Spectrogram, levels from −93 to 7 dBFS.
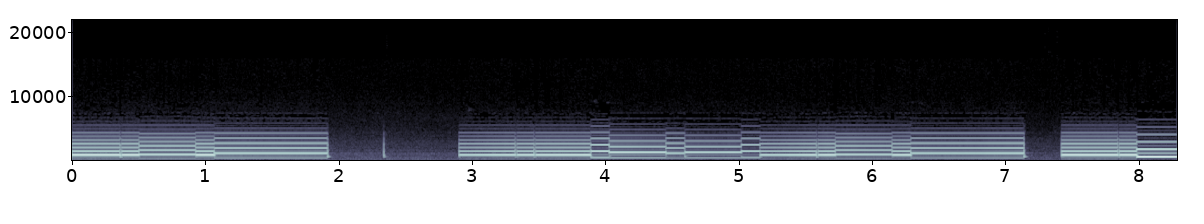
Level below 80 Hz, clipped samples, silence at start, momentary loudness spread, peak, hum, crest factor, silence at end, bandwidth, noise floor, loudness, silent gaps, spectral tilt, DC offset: -66 dBFS; under 0.1%; 0 s; 8 LU; -4 dBFS; none; 12 dB; 0 s; 5.8 kHz; -52 dBFS; -15 LUFS; none; -2.5 dB/octave; under 0.1%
